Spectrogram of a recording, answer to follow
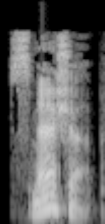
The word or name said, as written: smashup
